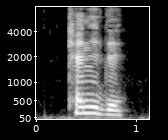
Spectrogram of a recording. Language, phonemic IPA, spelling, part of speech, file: French, /ka.ni.de/, canidé, noun, LL-Q150 (fra)-canidé.wav
- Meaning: a member of the Canidae family, canid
